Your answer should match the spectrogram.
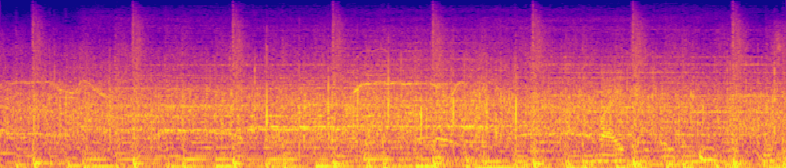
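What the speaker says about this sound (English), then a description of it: "Let's give him a super warm, welcoming applause and bring him on out here." Sustained audience applause greeting a guest onto the stage at the opening keynote of a large tech conference, a loud, steady wash of clapping throughout with amplified walk-on music beneath it.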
